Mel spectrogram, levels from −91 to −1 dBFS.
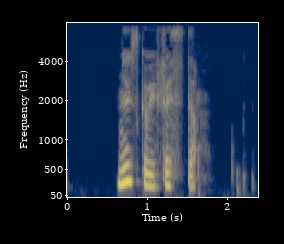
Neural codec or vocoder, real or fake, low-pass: none; real; 7.2 kHz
